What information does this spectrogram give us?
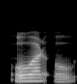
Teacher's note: এগুলো উচ্চারণে কণ্ঠ ও ঠোঁট উভয় স্পর্শ করে, তাই একে কণ্ঠস্থ বর্ণ বলা হয়।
